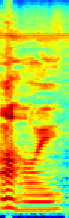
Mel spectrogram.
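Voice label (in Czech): "ahoj", Czech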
